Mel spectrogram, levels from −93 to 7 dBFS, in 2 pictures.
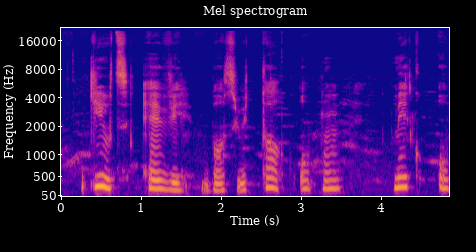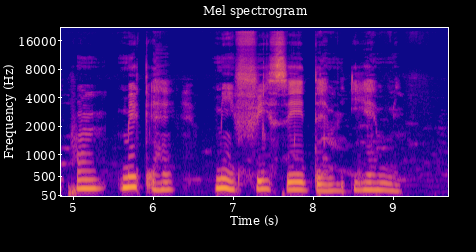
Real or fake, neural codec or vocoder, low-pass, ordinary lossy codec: real; none; none; none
